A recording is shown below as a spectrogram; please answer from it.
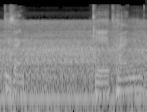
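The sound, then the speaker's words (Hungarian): Tatra truck engine running with a loud, steady low rumble throughout, as people talk briefly over it toward the end. “Ó, várjál, még egy kicsit ezt a Tátrát.”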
